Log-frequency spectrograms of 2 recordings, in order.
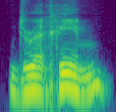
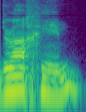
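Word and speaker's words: דְּרָכִים: So instead of saying derech drechim, all right, it's derech drachim, et cetera, et cetera.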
